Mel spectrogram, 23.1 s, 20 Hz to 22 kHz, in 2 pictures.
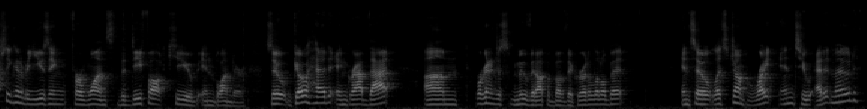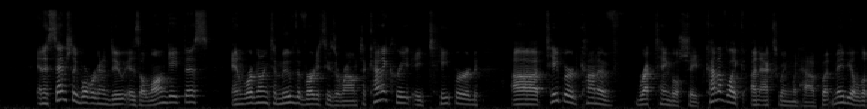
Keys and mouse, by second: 6.8-10.0 drag, 10.7-12.6 drag.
